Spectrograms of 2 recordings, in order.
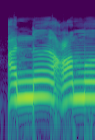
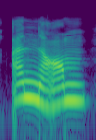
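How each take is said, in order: First: انعم with echoing bounce after n and m; mistaken qalqala. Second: Said in the usual way. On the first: Shown as a demonstration. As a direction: add a tiny vowel after each closed consonant in انعم. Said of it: "اس طرح سے خلخلہ بالکل بھی نہیں ہونا ہے". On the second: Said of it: "خلخلہ بالکل بھی نہیں ہونا ہے".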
